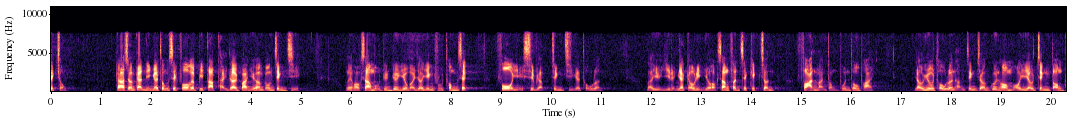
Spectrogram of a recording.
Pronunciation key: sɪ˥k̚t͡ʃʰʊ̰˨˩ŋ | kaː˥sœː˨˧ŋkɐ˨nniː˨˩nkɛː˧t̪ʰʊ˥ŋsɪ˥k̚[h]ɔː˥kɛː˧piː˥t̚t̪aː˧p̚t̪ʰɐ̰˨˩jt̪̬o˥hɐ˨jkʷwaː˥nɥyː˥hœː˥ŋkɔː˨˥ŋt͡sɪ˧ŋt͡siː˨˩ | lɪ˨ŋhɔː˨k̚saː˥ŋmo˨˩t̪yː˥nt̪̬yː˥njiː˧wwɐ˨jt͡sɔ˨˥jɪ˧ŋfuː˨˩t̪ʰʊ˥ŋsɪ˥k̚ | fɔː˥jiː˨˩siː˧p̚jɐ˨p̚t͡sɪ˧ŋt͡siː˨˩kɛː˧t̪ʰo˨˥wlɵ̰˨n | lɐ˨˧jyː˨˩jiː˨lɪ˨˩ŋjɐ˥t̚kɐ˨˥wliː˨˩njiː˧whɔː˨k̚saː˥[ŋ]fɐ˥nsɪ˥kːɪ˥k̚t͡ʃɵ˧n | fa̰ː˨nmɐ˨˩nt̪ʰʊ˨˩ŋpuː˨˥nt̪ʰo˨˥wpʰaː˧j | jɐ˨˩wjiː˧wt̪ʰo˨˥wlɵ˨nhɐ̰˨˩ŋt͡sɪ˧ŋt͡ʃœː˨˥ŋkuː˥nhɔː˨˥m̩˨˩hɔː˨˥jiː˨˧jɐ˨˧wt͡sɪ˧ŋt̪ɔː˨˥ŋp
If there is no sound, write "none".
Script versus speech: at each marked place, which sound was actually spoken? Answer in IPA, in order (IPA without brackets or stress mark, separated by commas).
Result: f, ŋ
